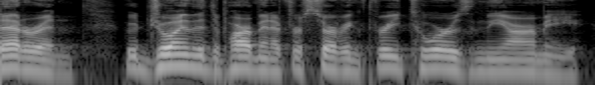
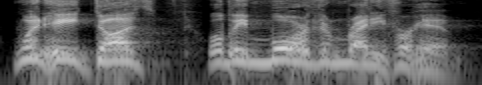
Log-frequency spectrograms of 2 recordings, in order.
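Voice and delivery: higher, loud, confident boast; 7 semitones higher, 11 dB louder than usual. A narrator's reading. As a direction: declare that you are fully prepared. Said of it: "said the marshal confidently".

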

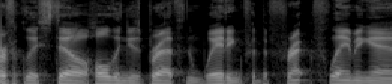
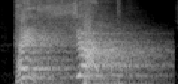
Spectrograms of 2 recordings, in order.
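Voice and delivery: much higher, louder scream; 13 dB louder than usual. A narrator's reading. Tommy screaming down at Sharp, full scream. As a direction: scream it across the arena. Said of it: "screamed Tommy".

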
